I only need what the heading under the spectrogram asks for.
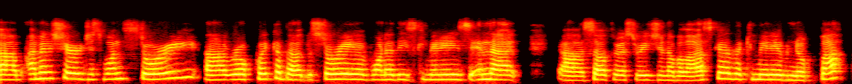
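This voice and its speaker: A woman giving a conference panel talk, earnest and halting, with many fillers and restarts. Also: a little high, fairly even intonation, darkish tone. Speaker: panel presenter. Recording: dull lo-fi conference audio.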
